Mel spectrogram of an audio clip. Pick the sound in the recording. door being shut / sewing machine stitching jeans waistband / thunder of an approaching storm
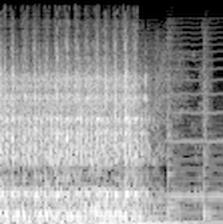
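sewing machine stitching jeans waistband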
